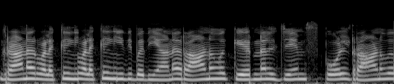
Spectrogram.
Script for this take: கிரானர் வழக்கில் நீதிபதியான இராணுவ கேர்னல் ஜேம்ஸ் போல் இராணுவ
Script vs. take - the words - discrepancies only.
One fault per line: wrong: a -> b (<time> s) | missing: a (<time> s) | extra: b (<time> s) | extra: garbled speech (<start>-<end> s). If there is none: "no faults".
extra: வழக்கில் (0.8 s)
